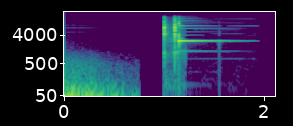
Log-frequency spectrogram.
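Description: Notification-bell sound effect of a subscribe animation: two quick clicks about a second in, then a single high ding that rings out and fades within a second. A low rumble dies away at the start.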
